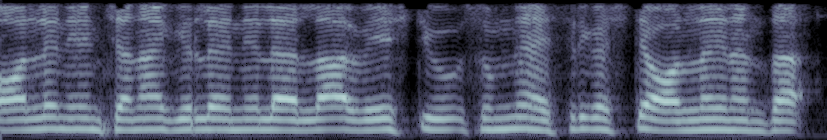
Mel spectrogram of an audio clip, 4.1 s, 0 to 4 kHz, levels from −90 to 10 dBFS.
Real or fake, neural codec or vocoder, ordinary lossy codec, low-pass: fake; codec, 16 kHz in and 24 kHz out, 1 kbps, XY-Tokenizer; MP3, 32 kbps; 3.6 kHz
